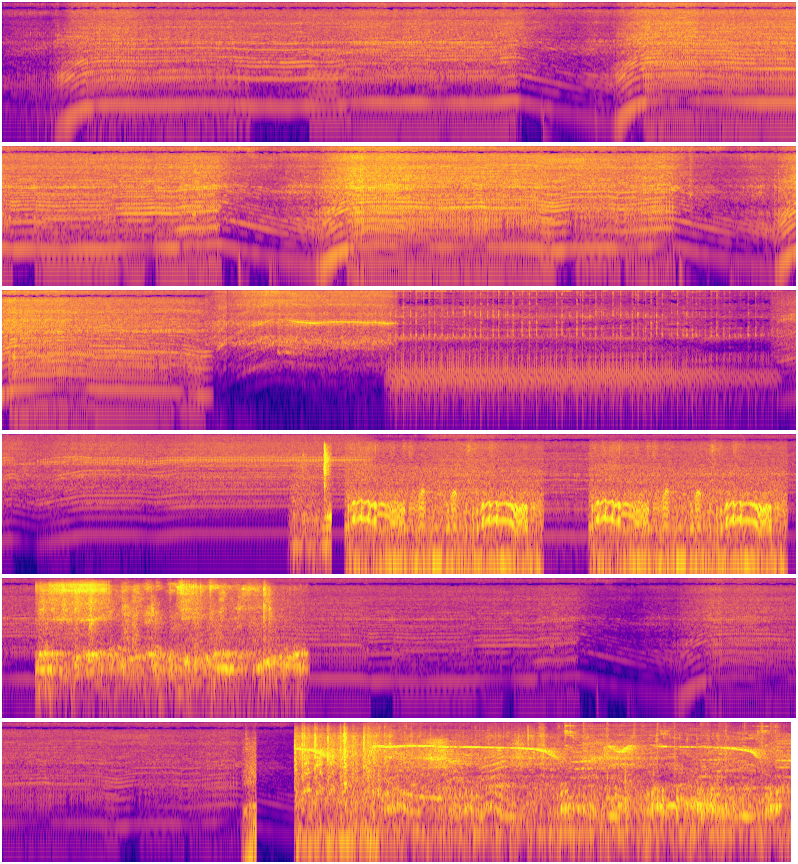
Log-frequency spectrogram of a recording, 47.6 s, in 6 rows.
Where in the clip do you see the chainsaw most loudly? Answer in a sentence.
The loudest moment of the chainsaw is at 12 seconds.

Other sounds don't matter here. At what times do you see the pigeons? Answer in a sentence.
You can hear the pigeons from 26.7 to 34.9 s and from 42.1 to 47.5 s.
